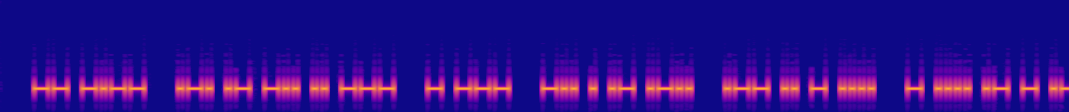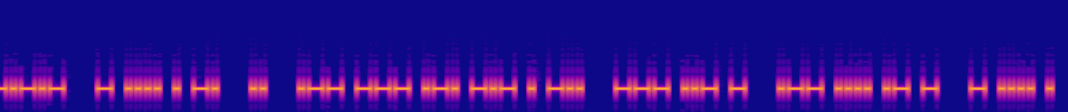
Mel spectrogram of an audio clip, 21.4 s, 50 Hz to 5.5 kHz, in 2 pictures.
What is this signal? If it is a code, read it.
Morse code, heard as a keyed tone, about 25 wpm, 600 Hz. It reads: MY RADIO TO DEAL WITH THAT. THEN I WORKED OUT WHAT THE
